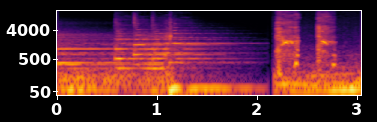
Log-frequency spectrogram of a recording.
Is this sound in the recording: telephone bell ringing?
no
